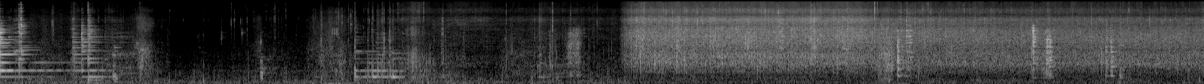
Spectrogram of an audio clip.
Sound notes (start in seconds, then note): 0.0 pan ringing; 6.4 food sizzling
